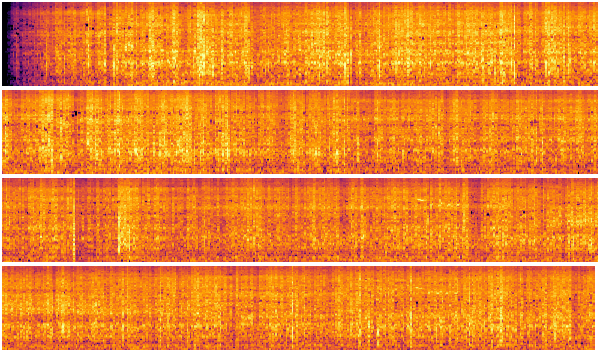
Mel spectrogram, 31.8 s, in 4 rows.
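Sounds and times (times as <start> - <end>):
sparkler fizzing: 0.0 - 31.7
fuse burning: 0.1 - 31.7.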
